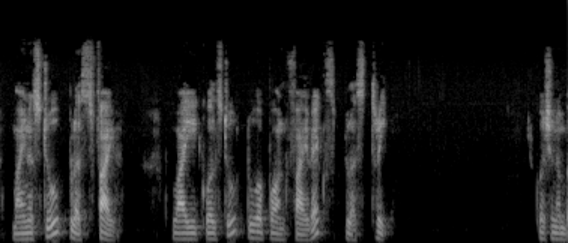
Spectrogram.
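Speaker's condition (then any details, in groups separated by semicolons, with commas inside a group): No condition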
